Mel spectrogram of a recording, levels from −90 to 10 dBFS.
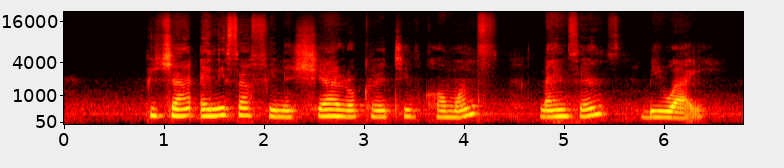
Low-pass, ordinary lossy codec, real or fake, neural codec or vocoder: none; none; fake; codec, 44.1 kHz, 7.8 kbps, Pupu-Codec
